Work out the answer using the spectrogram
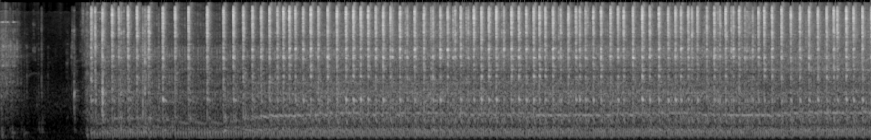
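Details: Echo backpack blower with a previous no-start, after fitting a replacement aftermarket carburetor and flushing the fuel; started on choke. Steady high buzz with fast, even firing and no surging or bogging; running normally.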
